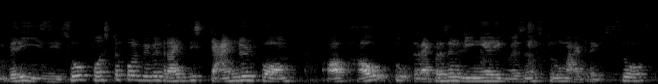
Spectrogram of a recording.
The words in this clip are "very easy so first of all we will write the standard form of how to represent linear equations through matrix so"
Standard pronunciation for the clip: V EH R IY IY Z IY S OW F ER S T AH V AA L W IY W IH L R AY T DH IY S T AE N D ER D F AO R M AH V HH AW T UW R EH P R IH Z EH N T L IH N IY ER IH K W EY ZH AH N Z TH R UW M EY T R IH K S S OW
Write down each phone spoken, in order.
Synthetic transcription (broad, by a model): V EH R IY IY Z IY S OW F ER S T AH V AA L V IY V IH L R AY T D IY S T AE N D ER D F AO R M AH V HH AW T UW R EH P R IH Z EH N T L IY N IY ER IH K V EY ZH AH N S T R UW M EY T R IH K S S OW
